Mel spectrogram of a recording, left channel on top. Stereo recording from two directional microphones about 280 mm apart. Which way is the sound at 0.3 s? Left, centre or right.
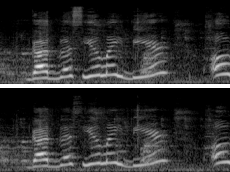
Left.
